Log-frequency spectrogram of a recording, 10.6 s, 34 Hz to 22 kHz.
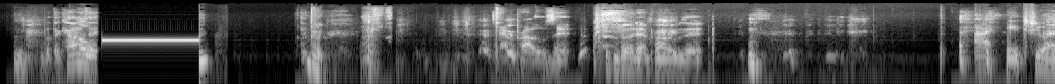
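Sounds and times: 
speech: 0.2s - 1.0s, 5.2s - 7.9s, 9.8s - 10.5s
censor bleep tone: 1.0s - 2.1s
laughter: 3.6s - 8.8s.

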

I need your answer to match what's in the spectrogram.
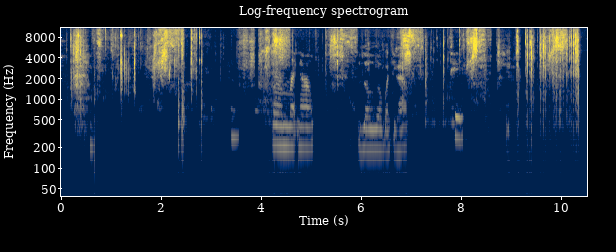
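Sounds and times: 
adhesive tape tearing: 0.2s - 2.9s, 3.6s - 4.6s, 5.3s - 5.9s, 6.8s - 10.4s
speech: 0.6s - 0.9s, 3.4s - 5.2s, 5.9s - 7.0s, 7.8s - 9.1s.

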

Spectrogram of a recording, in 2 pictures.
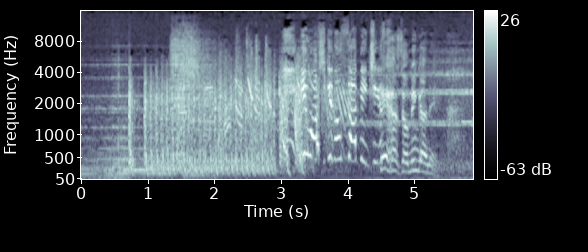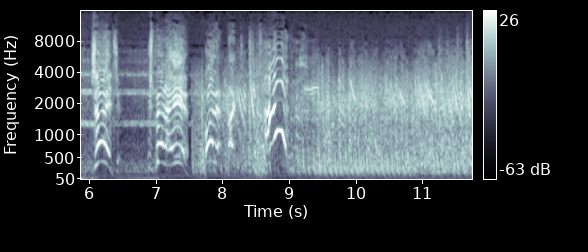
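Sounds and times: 
soldiers firing rapid gunfire on zombies in a subway: 0.7s - 3.7s, 7.6s - 11.7s
speech: 3.9s - 9.4s.

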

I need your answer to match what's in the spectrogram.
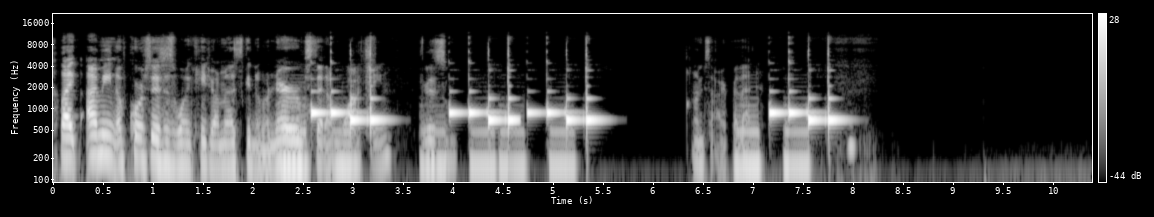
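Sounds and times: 
speech: 0.0s - 5.3s, 6.4s - 8.2s
phone notification alert with bright electronic tone: 2.4s - 5.6s, 7.0s - 8.1s.

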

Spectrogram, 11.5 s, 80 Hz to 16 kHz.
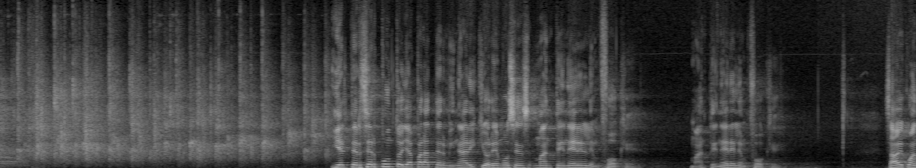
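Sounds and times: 
crowd applauding: 0.0s - 4.3s
speech: 4.2s - 9.9s, 11.1s - 11.4s.

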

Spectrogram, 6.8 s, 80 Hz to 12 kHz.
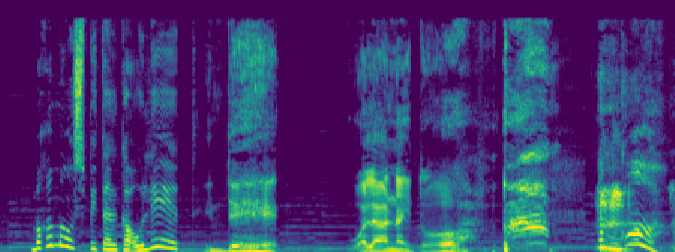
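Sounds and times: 
speech: 0.3s - 2.9s, 3.5s - 6.7s
man clearing throat in a rough strained rasp: 4.9s - 6.7s
man coughing: 4.9s - 6.7s.

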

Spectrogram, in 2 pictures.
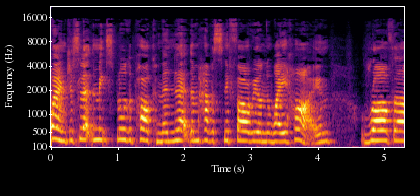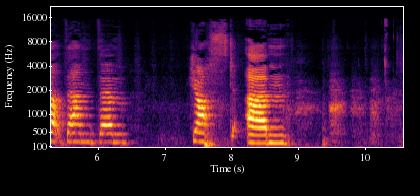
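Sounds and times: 
speech: 0.1s - 6.5s, 7.4s - 8.9s
dog panting: 8.8s - 10.5s.

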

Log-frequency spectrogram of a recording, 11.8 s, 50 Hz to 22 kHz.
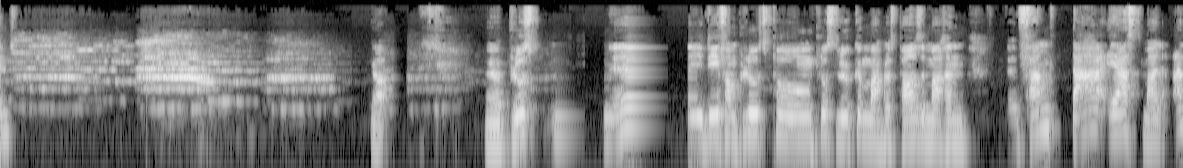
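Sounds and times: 
speech: 0.0s - 0.4s, 3.7s - 11.8s
ambulance siren wailing: 0.0s - 4.6s.

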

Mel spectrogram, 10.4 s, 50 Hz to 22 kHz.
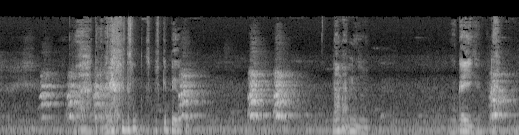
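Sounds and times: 
steady low hum: 0.0s - 10.3s
sharp dog barks: 0.8s - 2.4s, 3.6s - 4.3s, 5.0s - 6.2s, 9.8s - 10.3s
speech: 1.8s - 4.0s, 9.2s - 9.9s
laughter: 2.1s - 3.2s.

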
